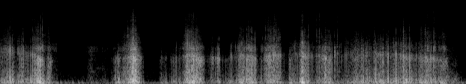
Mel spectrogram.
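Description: Long acrylic nail tips scratch slowly across two small, soft, porous black foam windscreens on the mics of a Tascam recorder. The result is a close, muffled, crunchy rustling that comes in slow swelling strokes. The sound is heavy in the low end with little high brightness.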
